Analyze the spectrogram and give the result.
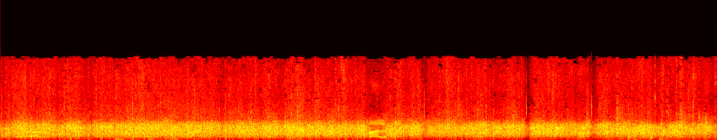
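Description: A TV show's studio audience claps loudly and steadily for about seven seconds to welcome a guest, a dense, even wash of applause with a brief whoop rising out of it around the middle.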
